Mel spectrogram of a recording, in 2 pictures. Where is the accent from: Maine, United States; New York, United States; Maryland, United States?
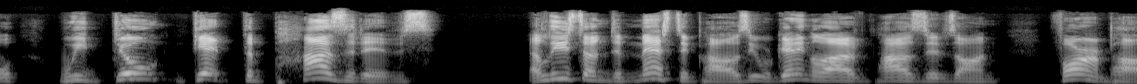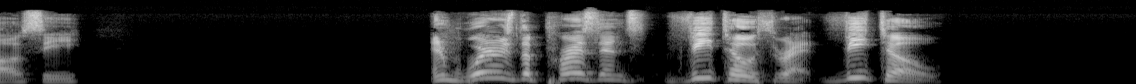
Maryland, United States; my home state of Maryland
